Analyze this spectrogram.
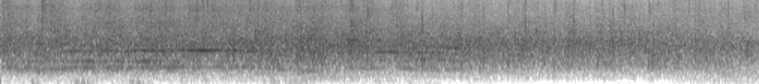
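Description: A church audience applauds to welcome a pastor, a sustained, even roar of clapping that holds steady for about five seconds and eases slightly toward the end.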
